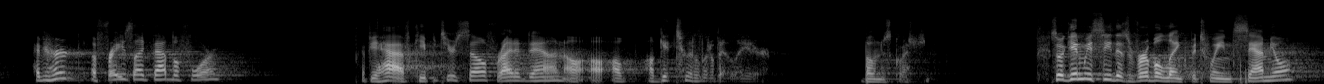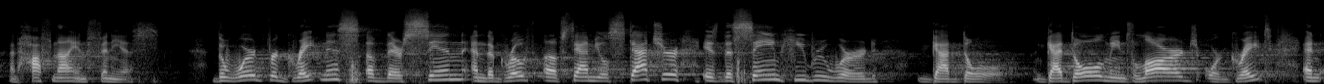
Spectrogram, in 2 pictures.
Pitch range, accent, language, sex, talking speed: 145-195 Hz, American, English, male, 155 wpm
